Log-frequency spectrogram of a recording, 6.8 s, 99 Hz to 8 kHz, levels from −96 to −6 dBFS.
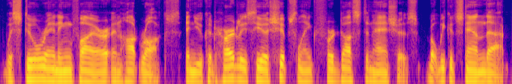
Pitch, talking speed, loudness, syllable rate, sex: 100 Hz, 220 wpm, -18 LUFS, 4.3 syllables/s, male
